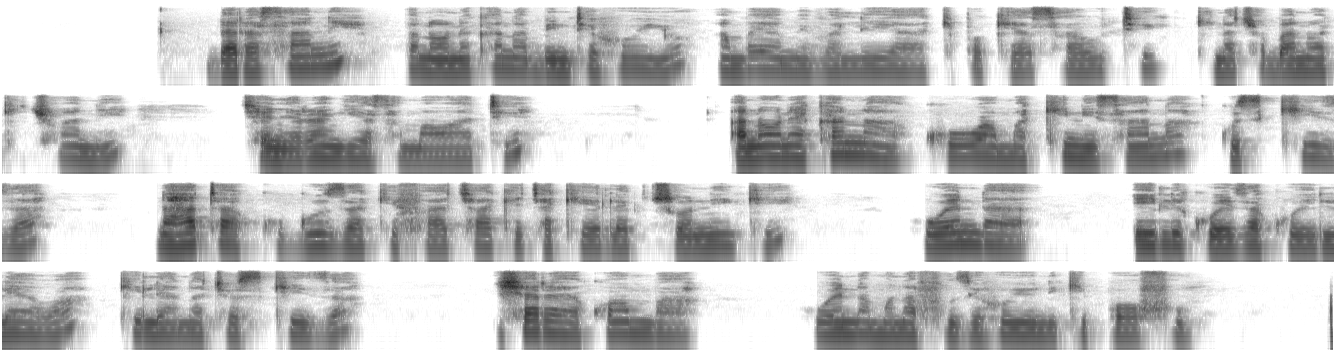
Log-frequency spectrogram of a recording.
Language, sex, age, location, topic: Swahili, female, 25-35, Nairobi, education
